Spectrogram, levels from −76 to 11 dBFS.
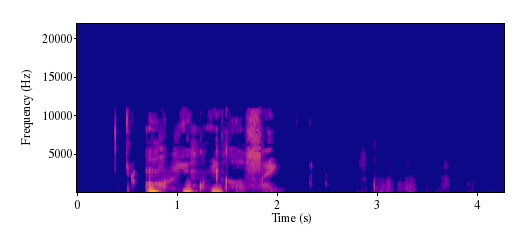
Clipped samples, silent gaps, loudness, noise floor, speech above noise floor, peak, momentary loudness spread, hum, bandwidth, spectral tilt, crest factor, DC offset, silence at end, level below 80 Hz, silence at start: under 0.1%; none; -25 LUFS; -73 dBFS; 50 dB; -6 dBFS; 20 LU; none; 11.5 kHz; -4 dB/octave; 22 dB; under 0.1%; 2.3 s; -72 dBFS; 0.7 s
